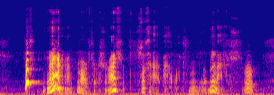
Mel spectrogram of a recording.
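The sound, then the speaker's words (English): Two dogs, Liebchen and Tulla, growl and yip in quick, uneven bursts of playful vocalizing as they nip at each other's tails and wrestle in the grass, starting with a sharp snap and continuing through a string of short rough grumbles and whines. “They would nip at each other's tails and wrestle in the grass the kind of playing dogs do with their best friends.”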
